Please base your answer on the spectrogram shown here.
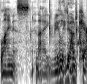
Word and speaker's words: Linus: speak Finnish it's Lino's when I speak English its Linus and I really don't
